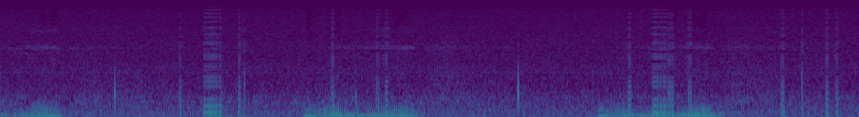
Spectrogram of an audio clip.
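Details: Apolo, an English Bulldog, snoring while asleep indoors: deep, rumbling low-pitched snores in slow cycles roughly every two seconds, each a drawn-out rattling breath, with faint room noise between them.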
